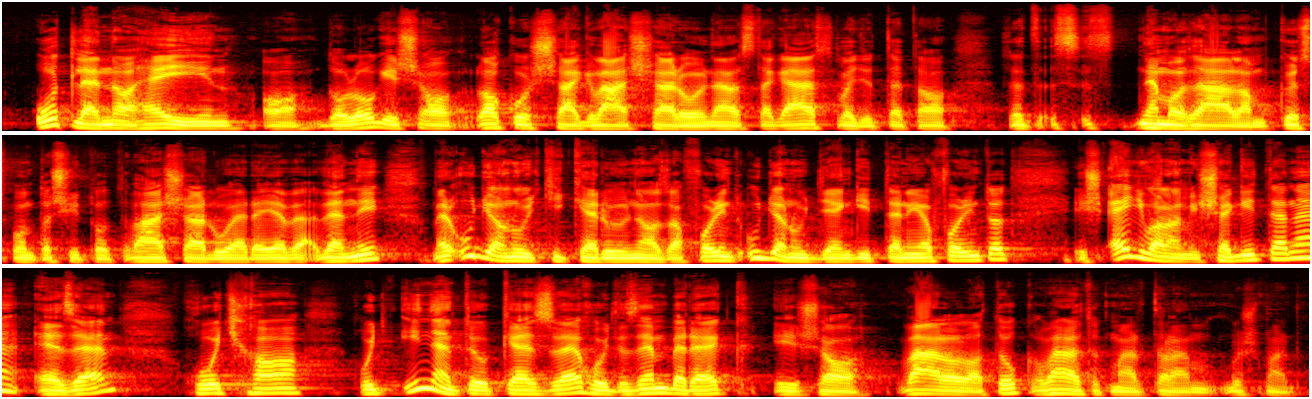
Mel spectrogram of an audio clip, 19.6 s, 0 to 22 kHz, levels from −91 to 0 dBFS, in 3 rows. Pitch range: 95-145 Hz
